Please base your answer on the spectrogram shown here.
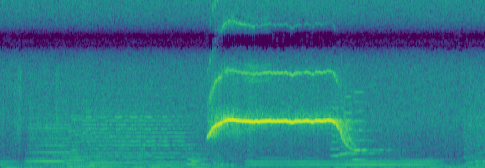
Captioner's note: Jim whistles; horse whinnies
